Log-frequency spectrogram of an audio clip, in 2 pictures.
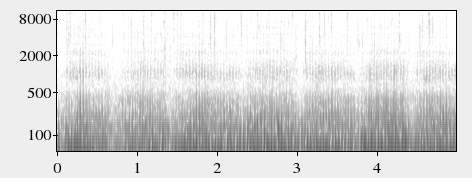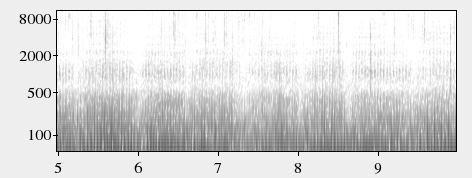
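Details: Purring cat: a continuous low, throaty rumble pulsing in breath-length cycles about every second, mixed with scattered crackles and snaps from a cozy fireplace.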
